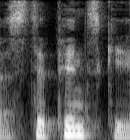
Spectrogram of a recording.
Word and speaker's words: Stepinski: for taking the time I really and it's stepinsky is the last name right is that pronounced correctly corre excellent yeah so thank you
